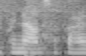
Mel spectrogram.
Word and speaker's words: Pronounceify: The letter I is the short I, or I sound, so relax your lips. I. Then the letter Y is actually 2 sounds. I, ify, or ify. Pronounceify.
